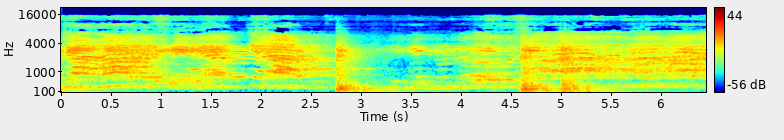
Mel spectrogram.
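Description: Children singing, with a deep thump a little under three seconds in and another just before five seconds.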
